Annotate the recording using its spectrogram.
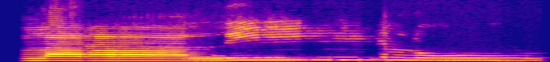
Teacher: ini kan dia kita nyebutnya la berarti di ujung lidah sedangkan huruf lam itu dia di tepi lidah menyentuh bagian langit-langit bagian tepi langit-langit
